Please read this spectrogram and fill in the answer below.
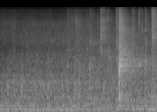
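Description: Steady rushing background noise, with one short, sharp noise about three-quarters of the way through.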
